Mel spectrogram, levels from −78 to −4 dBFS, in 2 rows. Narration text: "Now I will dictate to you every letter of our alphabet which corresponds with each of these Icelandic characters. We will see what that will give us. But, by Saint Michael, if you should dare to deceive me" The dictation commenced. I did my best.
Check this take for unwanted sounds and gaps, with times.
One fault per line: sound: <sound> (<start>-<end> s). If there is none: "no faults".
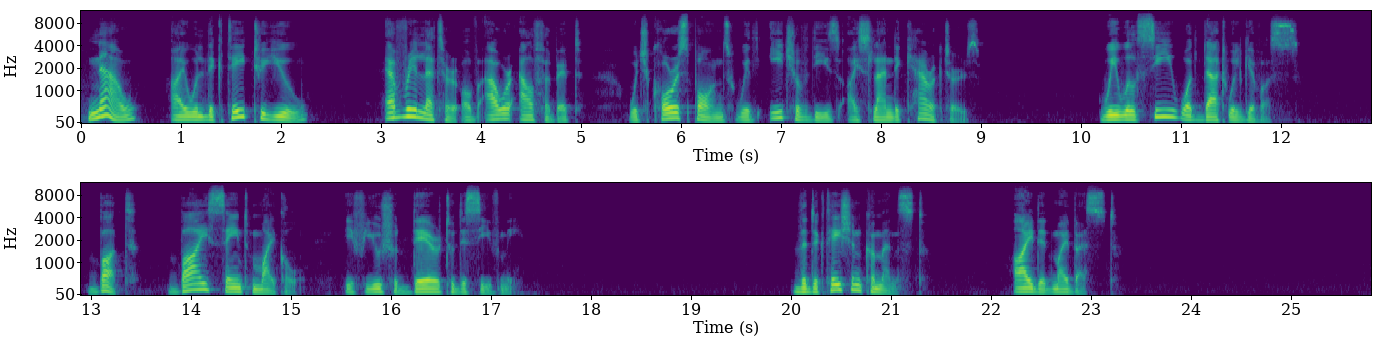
no faults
